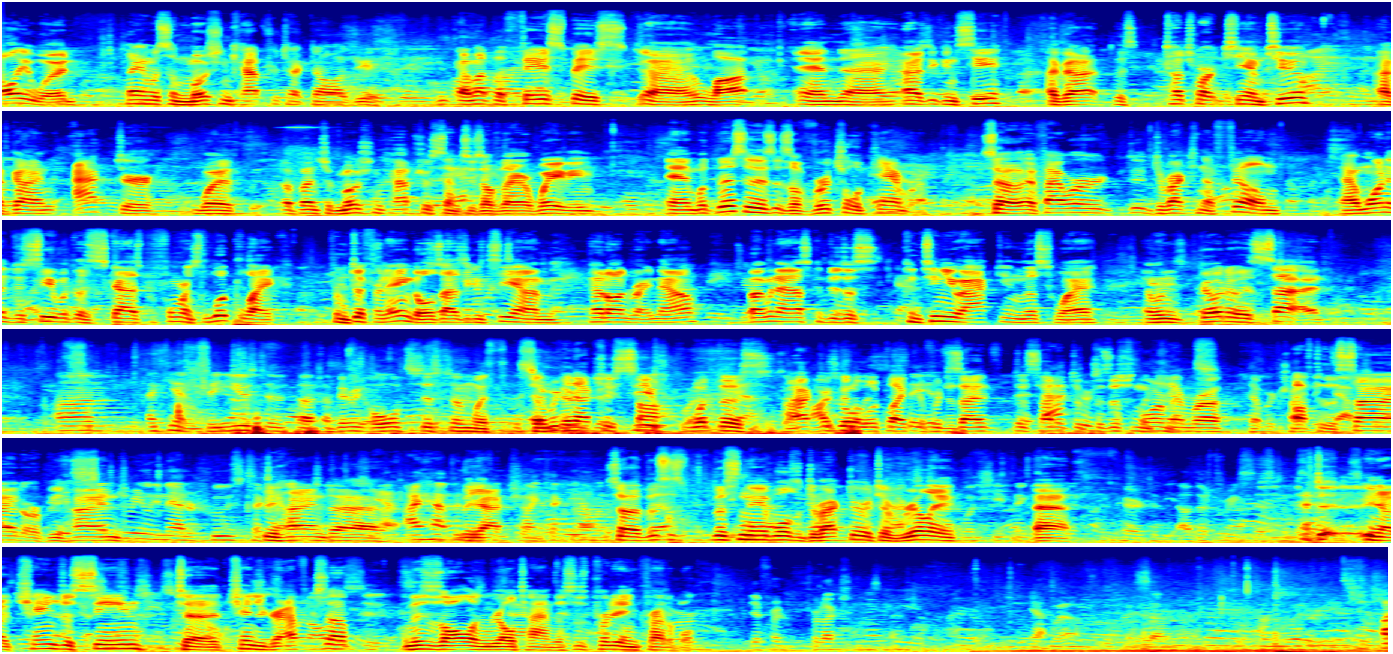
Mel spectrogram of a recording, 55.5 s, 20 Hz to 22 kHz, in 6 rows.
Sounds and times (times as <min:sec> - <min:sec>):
Speech: 0:00.0 - 0:55.5.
